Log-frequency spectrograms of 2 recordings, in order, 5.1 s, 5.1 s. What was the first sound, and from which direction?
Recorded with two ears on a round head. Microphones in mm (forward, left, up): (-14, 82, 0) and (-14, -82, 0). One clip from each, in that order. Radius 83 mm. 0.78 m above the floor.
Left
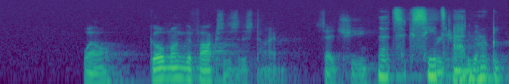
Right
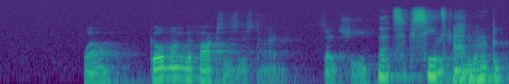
A man speaking, 50° left (ahead or behind).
